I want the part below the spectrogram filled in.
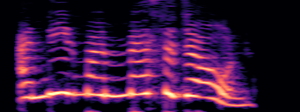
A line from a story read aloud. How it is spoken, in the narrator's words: shrieks an elderly woman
